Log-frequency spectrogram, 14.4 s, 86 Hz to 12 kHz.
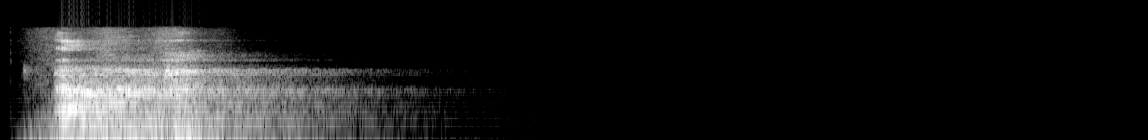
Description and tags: This pack of 'Monster' noises, are just a few recordings of me, which have lowered the pitch by about an octave (a B5 I think it was), and then have processed it with a few effects to give it slightly nicer sound.
beast, beasts, creature, creatures, creepy, growl, growls, horror, monster, noise, noises, processed, scary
